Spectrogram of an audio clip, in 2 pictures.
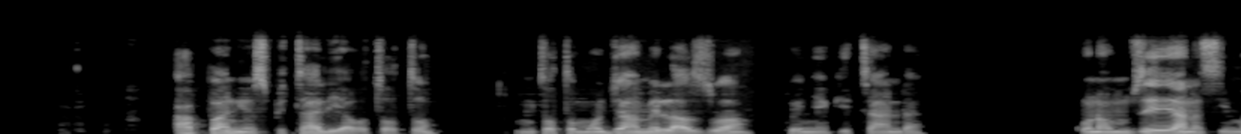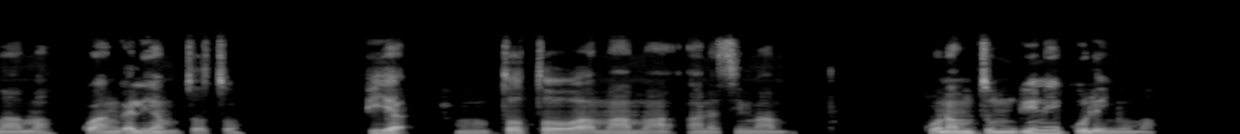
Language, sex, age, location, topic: Swahili, male, 36-49, Wajir, health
